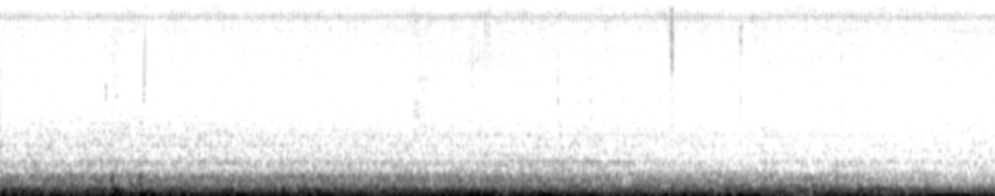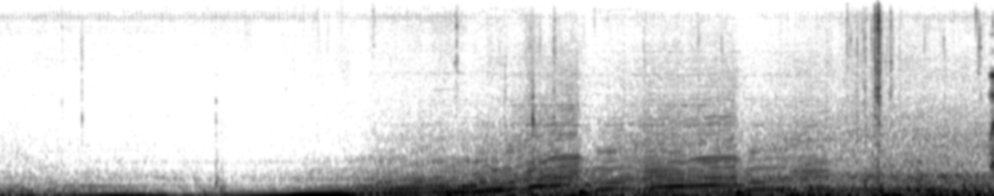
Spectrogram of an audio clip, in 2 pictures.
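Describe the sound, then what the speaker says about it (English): VW Golf R fitted with a Neuspeed Power Module, heard from inside as a heavy steady engine rumble, then the revs climbing with a rising whir as the car accelerates hard. "Let me see if I could get it so that you can actually hear the turbo noise."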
